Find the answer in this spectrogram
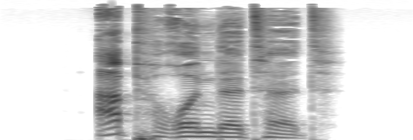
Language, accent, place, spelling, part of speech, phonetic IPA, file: German, Germany, Berlin, abrundetet, verb, [ˈapˌʁʊndətət], De-abrundetet.ogg
- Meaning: inflection of abrunden: 1. second-person plural dependent preterite 2. second-person plural dependent subjunctive II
